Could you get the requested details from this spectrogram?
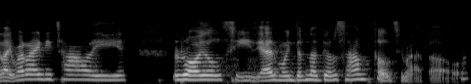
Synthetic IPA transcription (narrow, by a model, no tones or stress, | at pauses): lajk̚maɾajnitʰalˠi | rɔjəlˠtʰizjɛrmʊɨndəvnəðjɔrsampʰə̰lˠtʰimɛ̰ðɔ̰lˠ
